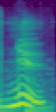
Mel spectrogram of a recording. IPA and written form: nu (new)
